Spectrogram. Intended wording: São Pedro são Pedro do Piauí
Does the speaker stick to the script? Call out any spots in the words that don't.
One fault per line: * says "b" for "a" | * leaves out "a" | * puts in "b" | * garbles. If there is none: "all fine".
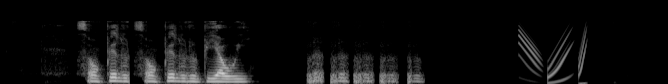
all fine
